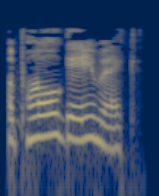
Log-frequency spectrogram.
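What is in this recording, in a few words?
"apolegamic", British English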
